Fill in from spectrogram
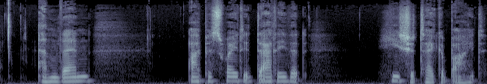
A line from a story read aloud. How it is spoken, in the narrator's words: sighed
